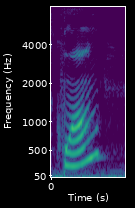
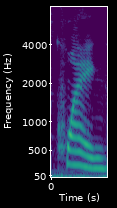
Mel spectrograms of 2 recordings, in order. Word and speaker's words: Kwang: Miss Choi's ex-husband, Alex Kwang, 28, that's Kwang, I pronounced it wrong.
